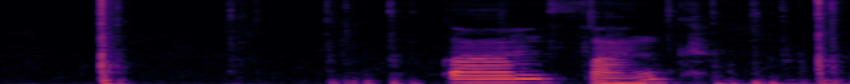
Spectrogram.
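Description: Keyboard typing on a computer while coding, a few quick key clicks interspersed with someone talking close by.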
